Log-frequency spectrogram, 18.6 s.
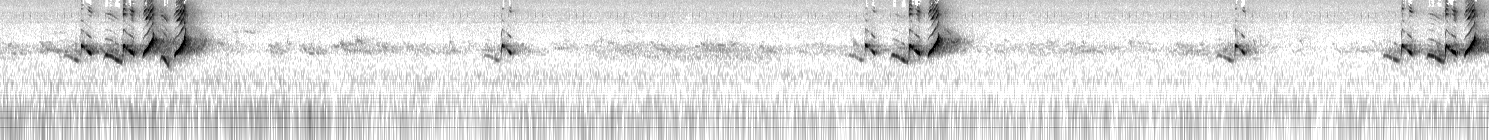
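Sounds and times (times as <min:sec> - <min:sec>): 
Northern cardinal song of bright slurred whistled notes: 0:00.8 - 0:02.6, 0:10.7 - 0:12.0, 0:17.3 - 0:18.6.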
